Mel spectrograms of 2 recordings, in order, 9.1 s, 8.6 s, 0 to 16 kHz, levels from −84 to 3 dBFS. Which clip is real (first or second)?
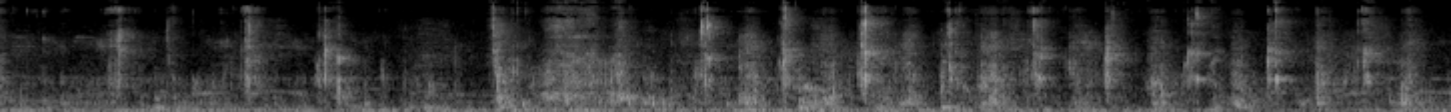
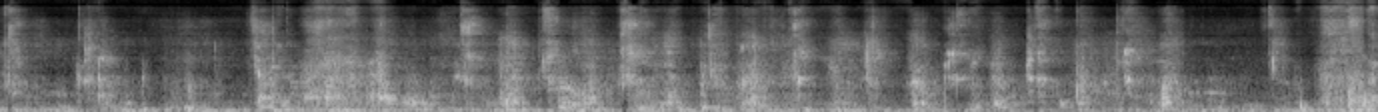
first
